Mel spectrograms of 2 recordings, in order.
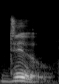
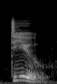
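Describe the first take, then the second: First: It is said in an American accent. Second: It is said in a British accent. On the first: "American pronunciation" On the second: "British pronunciation"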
